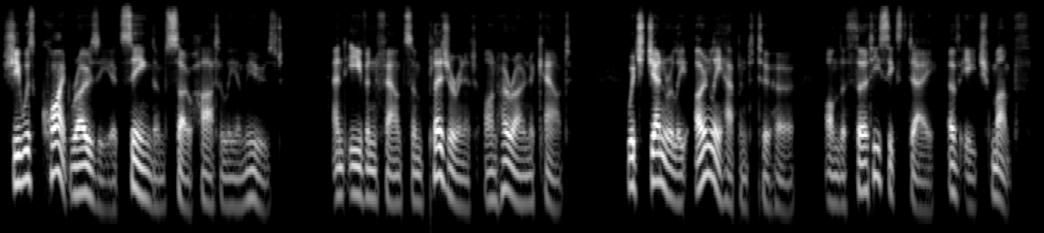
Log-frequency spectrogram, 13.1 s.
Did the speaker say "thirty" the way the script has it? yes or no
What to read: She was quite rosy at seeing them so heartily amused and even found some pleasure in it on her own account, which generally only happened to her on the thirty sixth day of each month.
yes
